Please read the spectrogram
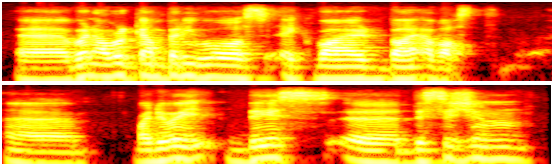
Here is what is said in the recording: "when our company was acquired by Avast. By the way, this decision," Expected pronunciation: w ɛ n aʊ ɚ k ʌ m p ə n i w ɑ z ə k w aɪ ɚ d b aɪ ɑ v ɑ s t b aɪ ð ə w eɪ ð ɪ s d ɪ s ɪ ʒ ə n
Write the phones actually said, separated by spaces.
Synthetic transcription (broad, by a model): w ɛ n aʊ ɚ k ʌ m p ə n i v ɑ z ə k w aɪ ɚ d b aɪ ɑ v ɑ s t b aɪ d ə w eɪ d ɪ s d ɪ s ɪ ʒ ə n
